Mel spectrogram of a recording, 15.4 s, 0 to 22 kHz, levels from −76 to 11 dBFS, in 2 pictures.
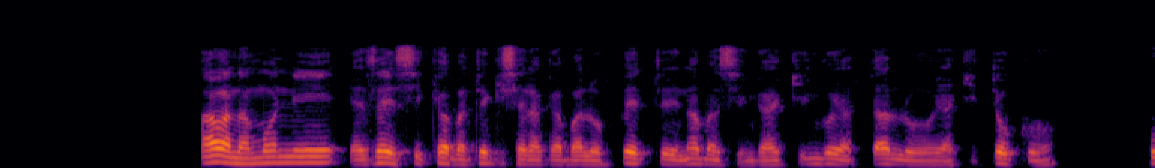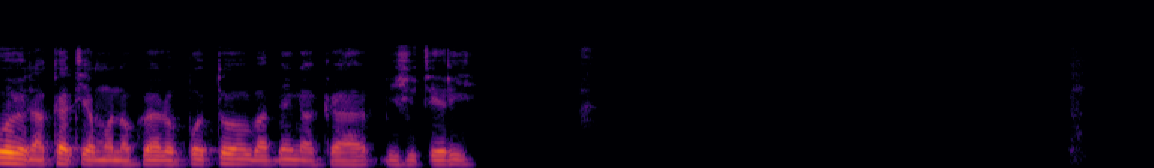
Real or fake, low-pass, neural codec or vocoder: fake; 7.2 kHz; codec, 16 kHz, 4 kbps, FunCodec, trained on Chinese and English, 50 frames a second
